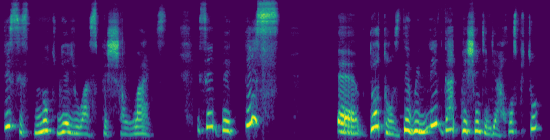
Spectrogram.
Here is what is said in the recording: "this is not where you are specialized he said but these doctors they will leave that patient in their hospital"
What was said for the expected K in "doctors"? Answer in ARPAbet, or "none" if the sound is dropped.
none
